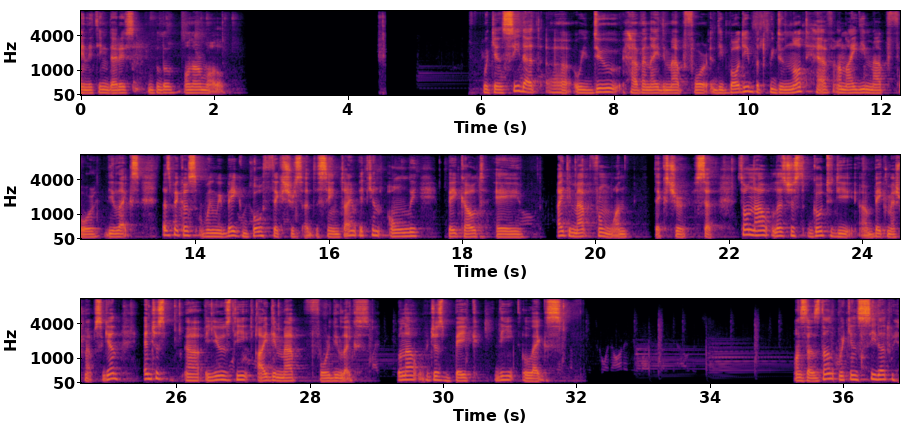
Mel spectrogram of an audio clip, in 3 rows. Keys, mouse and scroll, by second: 4.5 KP_5, 14.9 click, 17.7 click, 19.8 click, 22.0 click, 23.2 click, 25.3 click, 25.7 click, 26.1 click, 26.5 click, 26.8 click, 27.2 click, 27.5 click, 31.8 click, 34.8 click, 35.4-36.3 scroll down 2, 36.4-36.7 scroll up 1, 36.7-36.8 scroll down 2.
